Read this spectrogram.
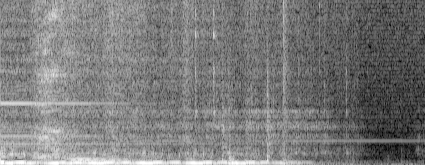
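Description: A double bass plucks a bouncing bass line.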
